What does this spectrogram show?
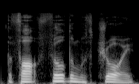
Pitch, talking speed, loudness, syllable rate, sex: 120 Hz, 260 wpm, -18 LUFS, 5.7 syllables/s, male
